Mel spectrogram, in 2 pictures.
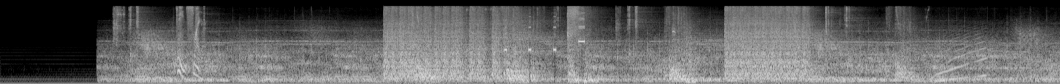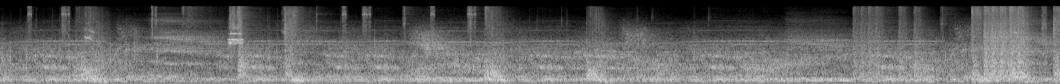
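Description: A pistol fires sharp shots again and again.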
